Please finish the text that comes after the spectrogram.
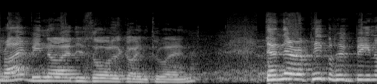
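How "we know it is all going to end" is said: put-on gloomy Northern European accent; put-on European doom. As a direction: imitate a fatalistic European. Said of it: "This is European".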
